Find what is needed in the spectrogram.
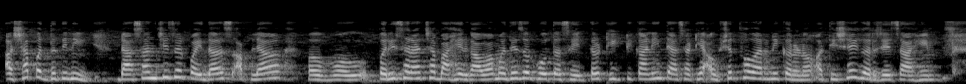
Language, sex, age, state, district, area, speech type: Marathi, female, 30-45, Maharashtra, Satara, urban, spontaneous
